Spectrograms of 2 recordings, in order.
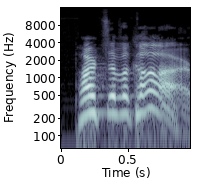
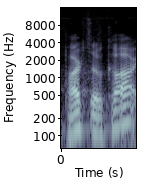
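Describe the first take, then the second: First: The voice falls at the end, like a statement. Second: The voice rises at the end, like a question. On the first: The speaker is confident in the answer. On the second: The speaker is unsure of the answer.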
